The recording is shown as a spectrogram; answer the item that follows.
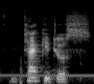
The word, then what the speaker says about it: Tacitus: Tacitus, technically. No. The C is hard.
